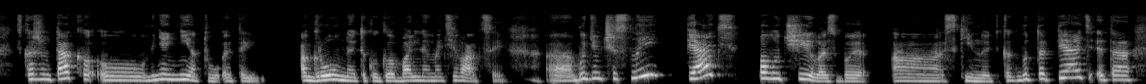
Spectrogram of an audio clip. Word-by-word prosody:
Скажем 235 -2 -1
так, 275 +4 +4
э, 225 - +1
у 190 -3 -1
меня 210 +7 +1
нету 205 -10 +1
этой 75 - -6 0.4
огромной, 185 0 +4
такой 155 +1 -4
глобальной 170 +3 0
мотивации. 170 +1 -5 0.4
Э, 85 +1 -2
будем 270 +1 0
честны, 290 - +2 0.4
5 430 +11 +3 0.2
получилось 235 - +2
бы, 145 -2 -4 0.2
а, 155 -3 -4
скинуть, 145 -3 -4
как 180 0 -6
будто 230 +4 0
5- 310 +8 +1
это 210 0 -2
190 Hz, 120 wpm, -20 LUFS, 155-240 Hz, 0.4 s, так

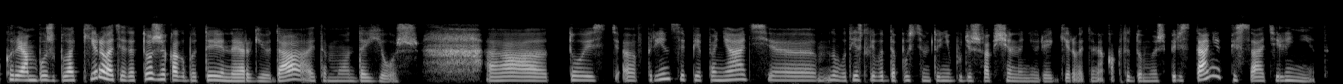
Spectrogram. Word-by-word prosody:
прям 200 -3 +5
будешь 200 -2 -1
блокировать, 220 - +5
это 190 -1 -2
тоже 235 +2 +4
как 200 -3 +4
бы 175 +1 -7
ты 200 0 +1
энергию, 160 -3 0
да, 220 +9 +6
этому 165 -1 -9
отдаешь. 160 -3 -4 0.7
А, 180 -1 +2 0.2
то 200 0 -2
есть, 185 -1 -6
э, 180 - -2
в - - -24
принципе 215 -2 -4
понять, 210 +4 0
э, 185 -1 -3
ну 205 +2 -7
вот 180 +3 -10
если, 200 -1 -4
вот 190 -1 -8
допустим, 180 -1 -5
ты 180 +1 -7
не 175 - -8
будешь 175 -1 -2
вообще 165 +1 +2
на 155 - -8
нее 145 -1 -12
реагировать, 145 +2 -7
она, - - -7
как - - -9
ты 190 - -7
думаешь, 160 0 -5
перестанет 190 - +4
писать 190 -4 -2
или 185 0 -4
нет? 180 - -10
185 Hz, 180 wpm, -24 LUFS, 170-200 Hz, 0.7 s, да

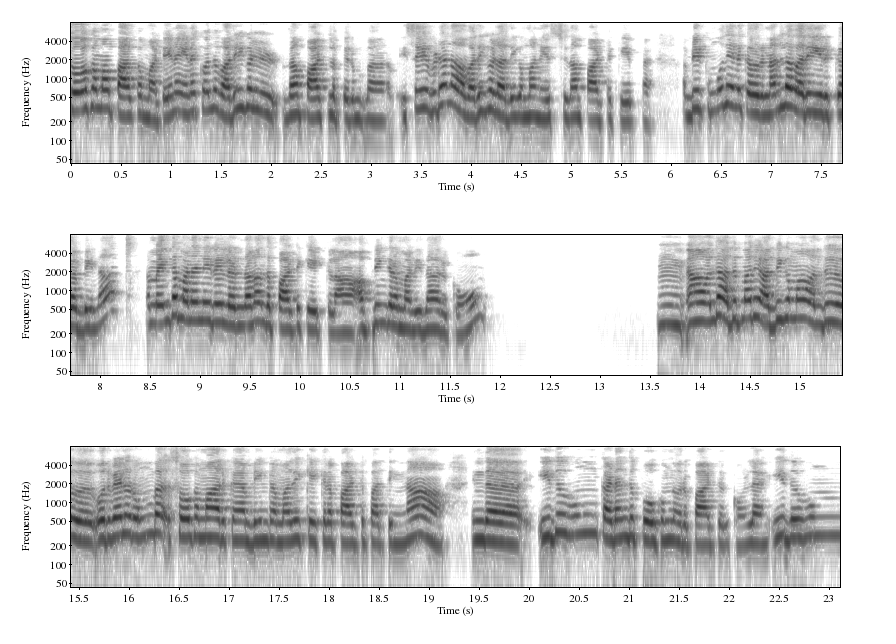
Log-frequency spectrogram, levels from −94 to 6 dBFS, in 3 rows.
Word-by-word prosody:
சோகமா 330 +2 +3
பார்க்க 245 -1 +2
மாட்டேன். 220 +3 -2
ஏன்னா, 295 0 -3
எனக்கு 290 +2 -4
வந்து 320 -4 -2
வரிகள் 330 +5 -1 0.3
தான் 270 0 +1
பாட்டுல 240 +2 +1
பெரும்பா 225 -1 -6 0.3
இசைய 325 +6 -2
விட 380 +6 +3
நான் 285 -7 +3
வரிகள 285 +3 0
அதிகமா 250 +1 -2
நேசிச்சு 235 +1 -7
தான் 240 0 -7
பாட்டு 220 +1 -4
கேப்பேன். 200 -1 -10 0.3
அப்படி 265 +5 -3
இருக்கும் 310 -1 -8
போது, 365 +3 0
எனக்கு 335 -4 0
ஒரு 260 - 0
நல்ல 350 +7 +4
வரி 285 0 +3
இருக்கு, 265 +1 0
அப்படினா, 250 +6 -3 0.4
"நம்ம 290 +1 -1
எந்த 390 - +7
மனநிலையில 320 -3 +1
இருந்தாலும் 275 +4 +2
அந்த 280 -1 -1
பாட்டு 240 +1 +2
கேட்கலாம்!" 215 -2 -2
அப்படிங்கிற 285 +4 -2
மாரி 235 -1 -2
தான் 240 0 0
இருக்கும். 205 +6 -6 1.9
ம். 285 -1 -5
நான் 315 +1 +4
வந்து 315 +6 +5
அது 340 - -1
மாதிரி 350 +1 +2
அதிகமா 355 +5 -1
வந்து 295 +1 -3 0.4
ஒரு 260 - +4
வேளை 295 +2 +3
ரொம்ப 305 +4 -1 0.2
சோகமா 280 0 +3
இருக்கேன், 255 -1 -2
அப்படின்ற 245 +1 -3
மாதிரி 240 +2 -1
கேக்குற 240 0 -2
பாட்டு 225 +2 -1
பாத்தீங்கன்னா, 225 +5 -4 0.6
இந்த 255 -1 +2 0.6
இதுவும் 315 +2 -3 0.2
கடந்து 265 +2 +2
போகும்னு 250 0 +1
ஒரு 215 - -7
பாட்டு 210 0 0
இருக்கும்ல. 215 +1 -6 0.2
இதுவும் 275 +3 -3
265 Hz, 165 wpm, -23 LUFS, 235-300 Hz, 1.9 s, எந்த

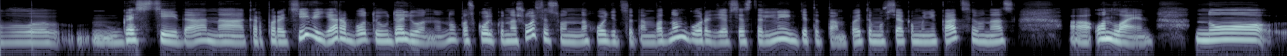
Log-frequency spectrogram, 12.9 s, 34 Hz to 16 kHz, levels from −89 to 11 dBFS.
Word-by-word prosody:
в 155 +1 -8
а, 155 -1 -5 0.3
м, 80 - -7
гостей, 195 -2 +2
да, 155 +6 -1
на 165 -3 -1
корпоративе 185 - +1
я 190 +1 +4
работаю 200 -3 0
удалённо. 180 -7 0
Ну, 200 +6 -7
поскольку 185 0 -1
наш 180 +5 -2
офис, 220 - +1
он 165 -1 -5
находится, 175 -2 -4
там, 155 +1 -8
в - - -5
1 250 +11 +1
городе, 180 -6 -1
а - - -3
все 165 +1 -4
остальные 175 +6 -1
где-то 180 -1 -5
там. 160 - -7
Поэтому 170 +1 -4
вся 175 0 -1
коммуникация 175 +4 -1
у - - -4
нас, 175 +3 -3 0.5
а, - - +1
онлайн. 175 -8 +4 0.4
Но, 210 - +4
180 Hz, 155 wpm, -23 LUFS, 165-200 Hz, 0.5 s, я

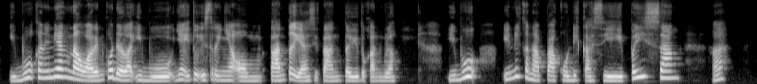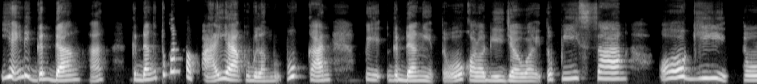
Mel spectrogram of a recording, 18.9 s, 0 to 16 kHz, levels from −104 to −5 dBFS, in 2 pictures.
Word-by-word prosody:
"Ibu" 180 +8 -5
kan 305 -1 -2
ini 340 +3 +3
yang 330 - -5
nawarinku 200 - +4
adalah 195 -4 +4
ibunya, 175 +1 0
itu - - -7
istrinya 195 -3 -4
om 175 0 -3
tante 185 +2 0
ya, 165 0 +1
si - - -14
tante 175 +1 -4
itu 170 0 -1
kan 165 - -5
bilang, 170 0 -4 0.7
"Ibu, 210 +11 -2 0.5
ini 275 +9 -3
kenapa 195 -8 -2
aku 190 -1 -5
dikasih 180 -1 -2
pisang? 295 - -1 0.4
Hah? - - -5 0.5
Iya 320 -2 +4
ini 360 +5 +2
gedang. 210 -2 +5
Hah, - - -5 0.4
gedang 225 +4 +1
itu 435 - -4
kan 280 -9 +1
pepaya," 225 - +3
aku 200 - -11
bilang. 165 -1 -1
"Bu - - -12
bukan. 295 - +1 0.4
Pi 215 -1 -7
gedang 195 -2 +2
itu 160 - -11 0.3
kalau 180 -3 +2
di 180 0 -2
Jawa 165 -2 +1
itu 220 - -5
pisang. 260 -1 +1 0.5
Oh 290 +5 +6 0.2
gitu." 265 -8 -2
200 Hz, 145 wpm, -23 LUFS, 180-270 Hz, 0.7 s, Oh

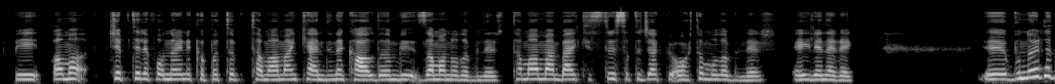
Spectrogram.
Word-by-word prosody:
bir 230 -1 +1
ama 255 +8 +3 0.2
cep 280 -1 0
telefonlarını 240 -2 0
kapatıp 230 0 -6
tamamen 225 0 +1
kendine 225 -1 0
kaldığın 215 -1 +3
bir 220 -1 -1
zaman 220 +2 +2
olabilir. 190 -2 -3
Tamamen 245 -1 +2
belki 230 -1 0
stres 250 +2 +3
atacak 235 -1 -4
bir - - -2
ortam 215 +4 -2
olabilir 190 -2 -4
eğlenerek. 210 -2 0 1.2
Eee, 235 -1 +2
bunları 315 +7 +5
da 390 -5 +3
225 Hz, 125 wpm, -21 LUFS, 215-240 Hz, 1.2 s, bunları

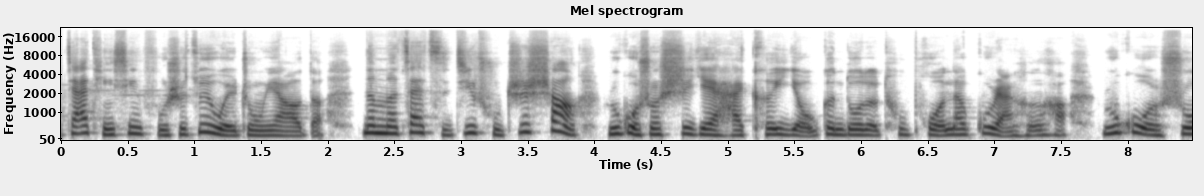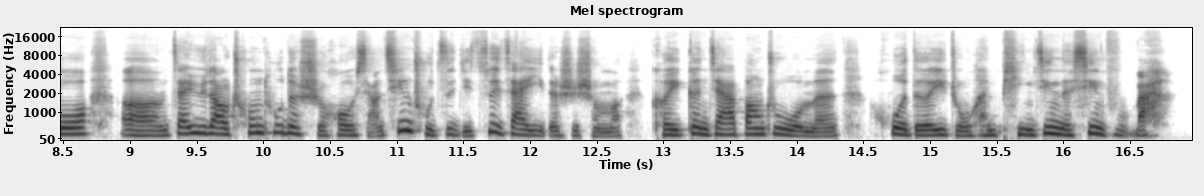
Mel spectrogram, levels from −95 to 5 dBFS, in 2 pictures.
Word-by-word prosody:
家 250 +1 +1
庭 205 -6 -1
幸 225 +3 -1
福 180 -5 -6
是 205 +2 -2
最 275 +5 +1
为 180 -6 +4
重 170 0 -2
要 160 -2 -1
的。 - - -9 0.2
那 260 -1 +4
么 245 -2 +6
在 270 +3 0
此 245 -8 -8
基 250 +8 -2
础 195 -5 -6
之 285 +11 -2
上， 315 - +4 0.2
如 220 +1 +2
果 230 -3 +4
说 205 +1 0
事 220 +1 -1
业 200 -2 +3
还 175 0 -1
可 205 +3 0
以 200 -2 0
有 150 -6 0
更 195 +3 0
多 190 -1 +1
地 175 -2 0
突 195 +3 -9
破， 185 -2 -2
那 195 0 +1
固 230 +3 -2
然 160 -6 +2
很 170 +2 -6
好。 185 - -6 0.2
如 245 +3 +1
果 230 -10 +2
说， 220 +4 +3 0.2
呃， 170 -2 -1
在 230 +5 0
遇 250 0 +3
到 215 -3 +4
冲 255 +3 -1
突 270 0 -4
的 245 - +2
时 175 -5 -5
候， 175 +2 -2
想 160 -3 -6
清 335 - +4
楚 205 - -3
自 200 +3 -7
己 160 -2 -5
最 280 - -2
在 195 -4 -1
意 170 -1 -4
的 160 - -6
是 170 - -8
什 145 -3 -6
么， 145 +1 -8 0.2
可 190 - -1
以 185 - +3
更 220 +2 +2
加 200 0 +1
帮 210 +1 +1
助 210 -3 +1
我 165 - +2
们 150 +2 -4 0.2
获 215 -3 +2
得 180 -1 +2
一 190 - +3
种 165 -3 -4
很 175 +2 -3
平 195 +1 -2
静 230 +4 +4
的 185 - +3
幸 225 +1 +3
福 180 -3 -10
吧。 170 0 -2
195 Hz, 285 characters per minute, -19 LUFS, 175-230 Hz, 0.2 s, 么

